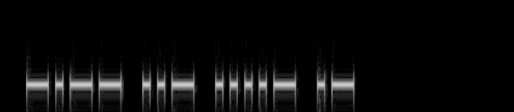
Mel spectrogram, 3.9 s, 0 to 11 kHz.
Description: Morse code, heard as a keyed tone, about 22 wpm, 700 Hz. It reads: YU4A
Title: DXCC-100 Call Signs - 4 Characters - Repeated 3x - 22wpm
